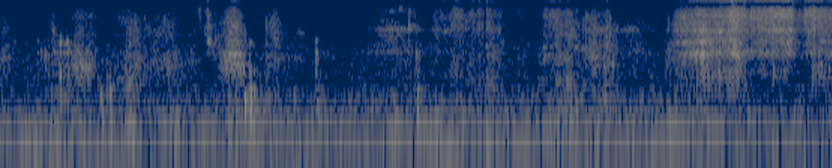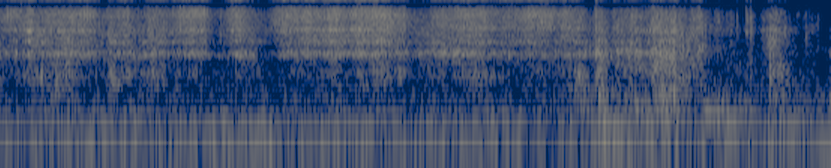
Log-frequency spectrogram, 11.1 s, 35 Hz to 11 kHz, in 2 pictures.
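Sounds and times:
paper crinkling: 7.6s - 11.0s.

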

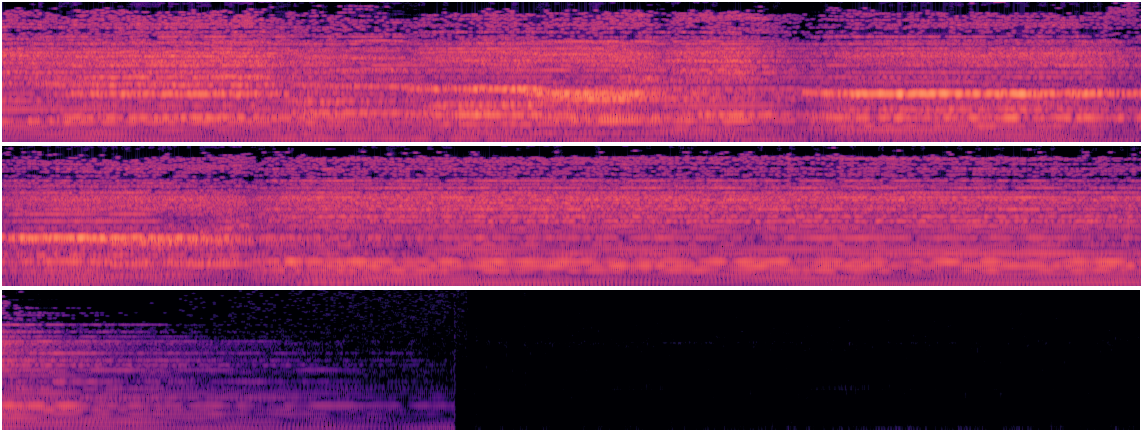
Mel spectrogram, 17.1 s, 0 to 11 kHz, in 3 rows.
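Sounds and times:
choir singing a hymn: 0.0s - 13.0s
organ accompaniment: 0.0s - 13.7s.

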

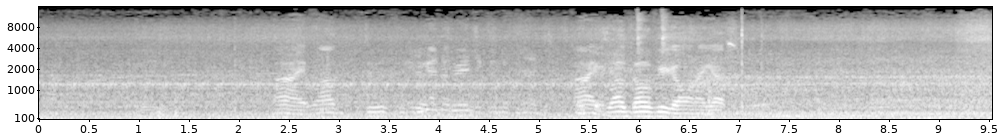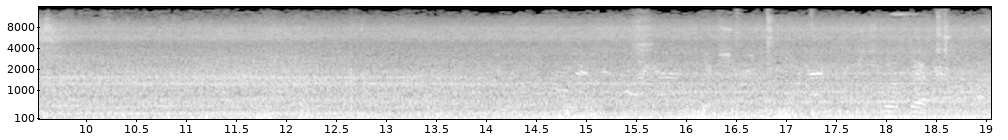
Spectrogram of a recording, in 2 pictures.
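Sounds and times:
vehicle engine and road noise: 0.0s - 19.0s
short hiss: 9.2s - 9.9s.

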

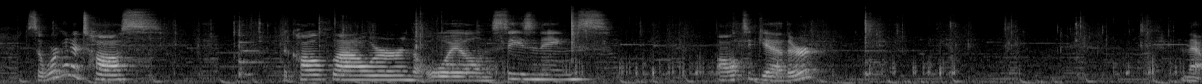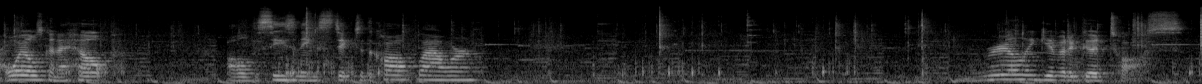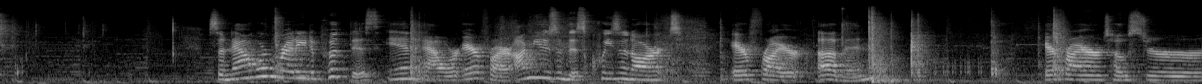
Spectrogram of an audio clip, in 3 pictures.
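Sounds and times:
quiet background music: 0.0s - 36.0s
spatula scraping in glass bowl: 1.1s - 20.8s
utensil clicking against glass bowl: 5.6s - 7.5s, 8.6s - 12.3s, 17.4s - 21.4s, 23.4s - 25.0s.

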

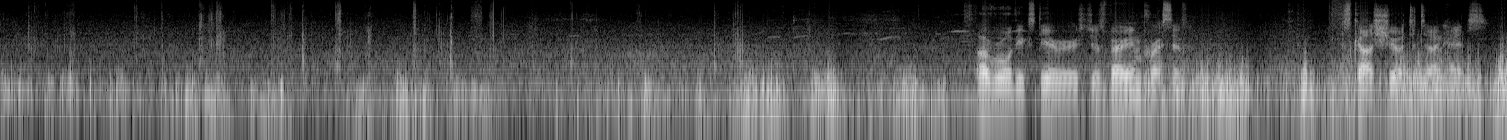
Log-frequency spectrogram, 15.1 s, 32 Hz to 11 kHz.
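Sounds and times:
footsteps on asphalt: 0.0s - 7.7s
wind on microphone: 0.0s - 15.0s.

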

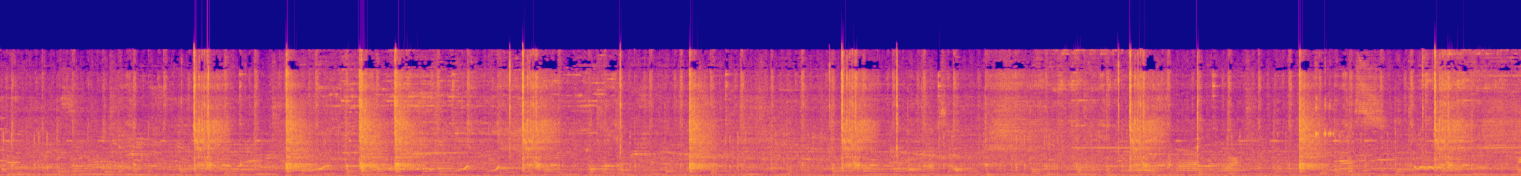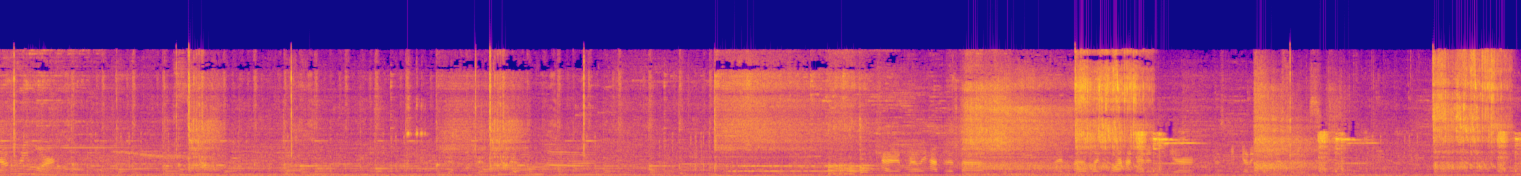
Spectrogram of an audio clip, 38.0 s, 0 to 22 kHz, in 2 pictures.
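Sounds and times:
slot machine bonus music: 0.0s - 38.0s.

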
